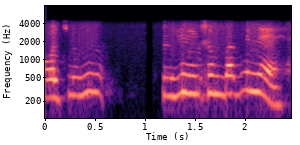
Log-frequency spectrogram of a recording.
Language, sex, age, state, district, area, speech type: Manipuri, female, 60+, Manipur, Kangpokpi, urban, conversation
